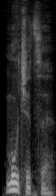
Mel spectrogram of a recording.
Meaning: 1. to agonize, to suffer (to experience pain) 2. to worry, to torment oneself 3. passive of му́чить (múčitʹ)
- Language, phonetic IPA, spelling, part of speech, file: Russian, [ˈmut͡ɕɪt͡sə], мучиться, verb, Ru-мучиться.ogg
